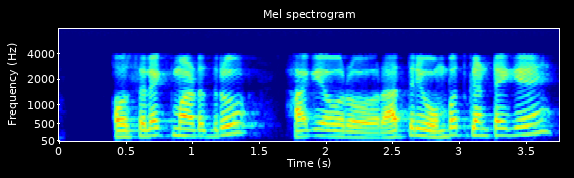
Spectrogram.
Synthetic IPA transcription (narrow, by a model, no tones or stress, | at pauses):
ɐʋɾuselek̚ʈmaːɽid̪ɾu | haːɡe̞ɐʋɐɾuɾaːt̪ɾiombɐt̪ːɡɐɳʈeɡe̞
